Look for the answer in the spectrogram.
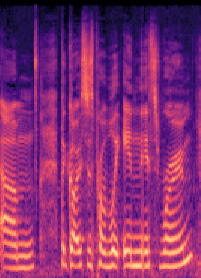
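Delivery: plain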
